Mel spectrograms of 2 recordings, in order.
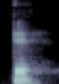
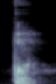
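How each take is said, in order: First: The vowel is cut short. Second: The vowel is cut short.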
